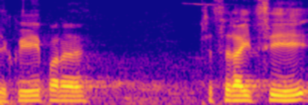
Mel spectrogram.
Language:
Czech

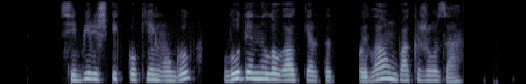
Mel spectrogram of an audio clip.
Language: Mari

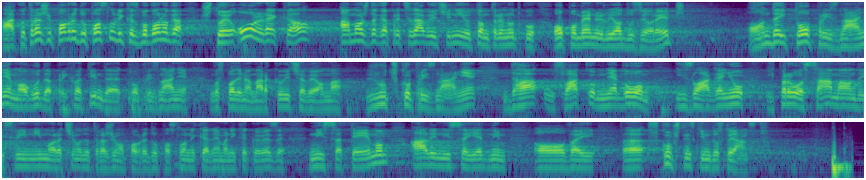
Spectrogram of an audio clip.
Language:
Serbian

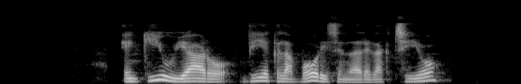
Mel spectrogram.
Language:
Esperanto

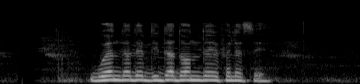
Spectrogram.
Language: Bangla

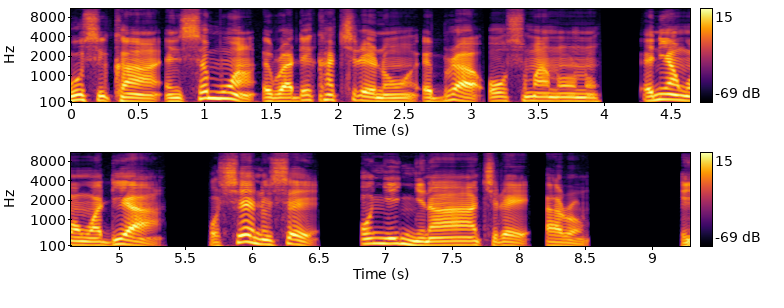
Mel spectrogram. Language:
Akan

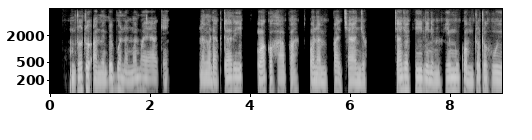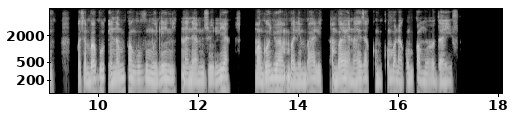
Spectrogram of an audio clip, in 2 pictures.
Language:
Swahili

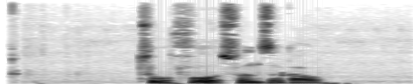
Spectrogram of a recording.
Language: Chinese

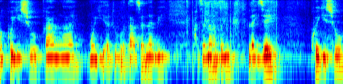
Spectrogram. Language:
Manipuri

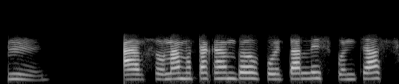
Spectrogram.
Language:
Santali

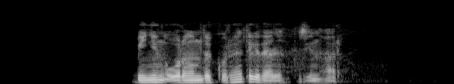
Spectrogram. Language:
Bashkir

